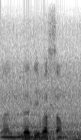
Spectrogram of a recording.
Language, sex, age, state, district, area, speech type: Malayalam, male, 18-30, Kerala, Malappuram, rural, spontaneous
